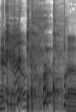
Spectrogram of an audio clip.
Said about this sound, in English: I feel like you need a Gravitron to curb your cough a little bit.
